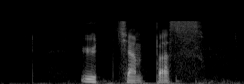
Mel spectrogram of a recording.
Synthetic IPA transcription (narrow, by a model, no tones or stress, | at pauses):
ʉ̟ːt̪ɕɛmpa̰s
